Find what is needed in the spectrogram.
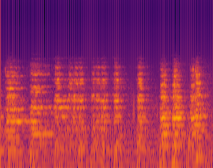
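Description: Dance band playing a lively tune led by brass, trombones among them, in short, quickly changing phrases. It comes from an old film soundtrack with no treble.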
